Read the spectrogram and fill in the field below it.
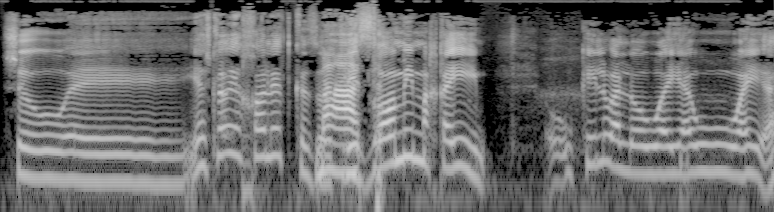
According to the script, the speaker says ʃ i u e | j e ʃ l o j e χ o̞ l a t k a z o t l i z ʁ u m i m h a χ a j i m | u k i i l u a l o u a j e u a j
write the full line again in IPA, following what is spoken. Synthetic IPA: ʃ e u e | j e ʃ l o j e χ o̞ l e t k a z o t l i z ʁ o m i m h a χ a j i m | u k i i l u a l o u a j a u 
